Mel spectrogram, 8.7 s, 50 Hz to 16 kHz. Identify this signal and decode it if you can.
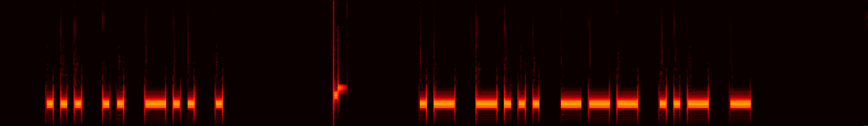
Morse code, heard as a keyed tone, about 17 wpm, 700 Hz. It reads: SIDE ABOUT
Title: Sets of 2 Words - New Word Drill - 17wpm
